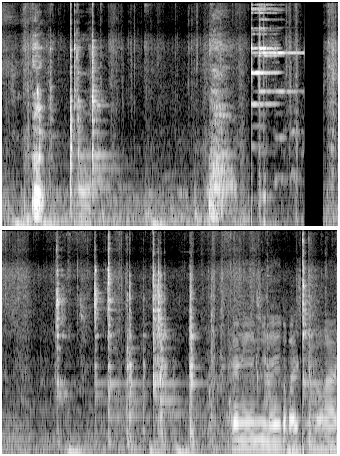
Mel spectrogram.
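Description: Steel wrench clicking and clinking against suspension bolts on a car's front steering knuckle, with a short metallic ring about four seconds in.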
